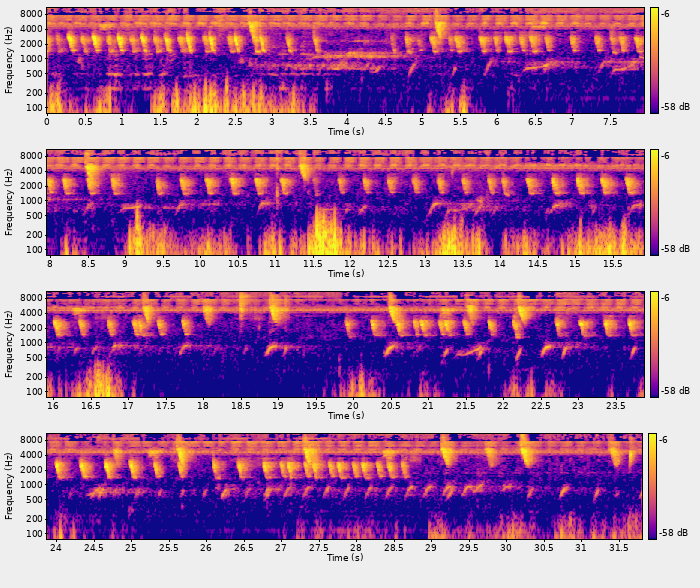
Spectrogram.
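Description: Outdoor birdsong: small birds chirping, with long runs of rapid repeated ticking notes several times a second and short falling chirps, over a steady high-pitched hiss. Bursts of low rumble come and go through the first half and are the loudest sound there.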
